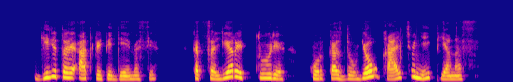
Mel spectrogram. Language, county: Lithuanian, Vilnius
